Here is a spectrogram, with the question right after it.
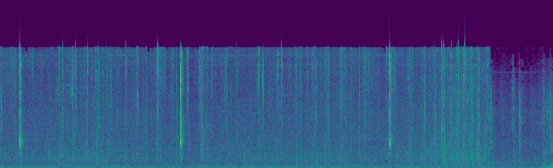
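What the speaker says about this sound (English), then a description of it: "I'll sew in the corner and I will do the same thing." Sewing machine stitching the corner of a paper-bag mini journal, a steady close mechanical hum with a faint rapid needle rhythm and a few sharp clicks, running continuously before the tone shifts near the end.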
